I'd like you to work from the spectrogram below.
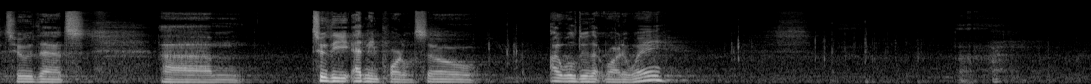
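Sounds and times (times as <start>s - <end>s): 
soft hiss: 0.0s - 10.9s
speech: 0.2s - 4.9s, 5.5s - 6.8s
typing on a computer keyboard: 4.9s - 5.3s, 7.3s - 9.3s.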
